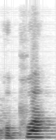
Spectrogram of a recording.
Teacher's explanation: 이 글자의 어간은 쓰까지인데 어간에 으가 있어요. 이렇게 이 뒤에 모음으로 시작하는 이렇게 어미가 오게 되면 으가 탈락합니다. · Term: 으 탈락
